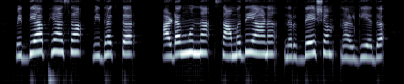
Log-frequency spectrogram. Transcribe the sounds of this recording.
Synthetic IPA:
ʋid̪jaːbʱjaːsɐʋid̪ʱɐk̚t̪ɐr | ɐɽɐŋːunːɐsɐmɐd̪ijaːɳɨnird̪eːʃɐmnɐlkijɐðɨ

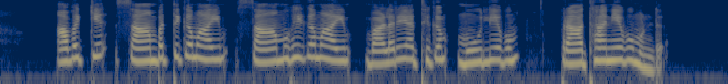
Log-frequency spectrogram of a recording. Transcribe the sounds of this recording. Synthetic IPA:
ɐʋɐkʲːɨsaːmbɐt̪ːiɣɐmaːjumsaːmuːhiɣɐmaːjumʋɐɭɐɾe̞ɐd̪ʱiɣɐmːuːljɐʋum | praːd̪ʱaːnjɐʋumuɳɖɨ

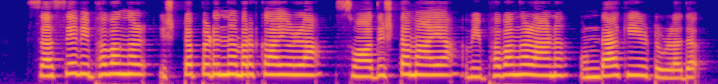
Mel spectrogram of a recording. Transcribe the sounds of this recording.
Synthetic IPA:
sɐsjɐʋibʱɐʋɐŋːɐɭiʂʈɐpːe̞ɽunːɐʋɐrkaːjuɭːɐswaːd̪ʱiʂʈɐmaːjɐʋibʱɐʋɐŋːɐɭaːɳɨuɳɖaːkːijiʈːuɭːɐðɨ

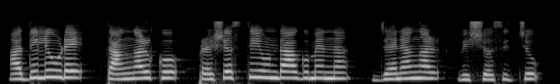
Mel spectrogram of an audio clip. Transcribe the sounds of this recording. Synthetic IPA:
ɐðiluːɽe̞ | t̪ɐŋːɐɭkɨprɐɕɐst̪ijuɳɖaːɣume̞nːɨ | d͡ʑe̞nɐŋːɐɭ | ʋiɕwɐsit͡ɕːu

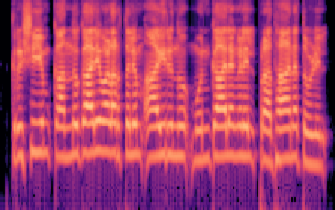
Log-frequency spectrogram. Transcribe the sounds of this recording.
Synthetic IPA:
krɨʂijumkɐnːuɣaːliʋɐɭɐrt̪ːɐlumʔaːjiɾunːumunkaːlɐŋːɐɭilprɐd̪ʱaːnɐt̪oɻil

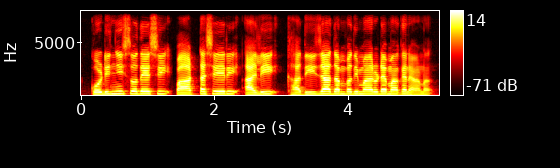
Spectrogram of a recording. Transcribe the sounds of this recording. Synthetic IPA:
ko̞ɽiɲːiswɐd̪e̞ːɕipaːʈːɐɕeːɾiʔɐliɡʱɐd̪iːd͡ʑad̪ɐmbɐðimaːɾuɽe̞mɐɣɐnaːɳɨ

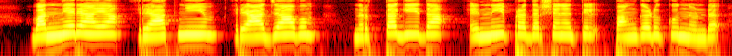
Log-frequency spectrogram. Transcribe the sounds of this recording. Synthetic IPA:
ʋɐnjɐɾaːjɐɾaːknijumɾaːd͡ʑaːʋum | nrɨt̪ːɐɡiːd̪ɐ | e̞nːiːprɐd̪ɐrɕɐnɐt̪ːilpɐŋɡe̞ɽukːunːuɳɖɨ

